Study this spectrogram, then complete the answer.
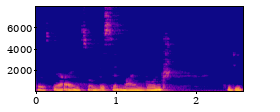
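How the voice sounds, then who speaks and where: The man's voice is somewhat breathy and medium in pitch. His intonation stays fairly even. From Germany, Mainz. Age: 40s. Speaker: football fan blogger and travel author. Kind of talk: casual interview.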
